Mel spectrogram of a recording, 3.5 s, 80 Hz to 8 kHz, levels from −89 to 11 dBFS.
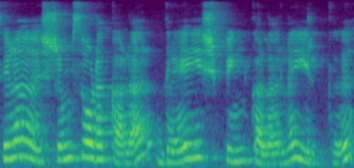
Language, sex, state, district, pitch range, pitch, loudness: Tamil, female, Tamil Nadu, Chennai, 190-255 Hz, 235 Hz, -14 LUFS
